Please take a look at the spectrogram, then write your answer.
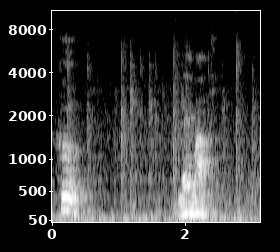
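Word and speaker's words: ῥῆμα: 근데 정확하게 해서는 흐레마예요. 요게요 위에 있는 요게 발음이 흐예요. 흐 흐레마. 일반 사람들은 요걸 발음 안 하고서 그냥 레마라고 하는데 정확하게 말했으면 요걸 해 줘야 돼요. 그래서 흐레마.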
